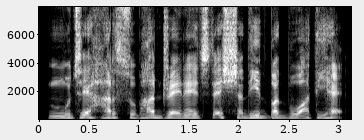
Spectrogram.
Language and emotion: Urdu, disgusted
